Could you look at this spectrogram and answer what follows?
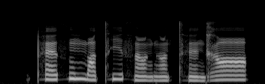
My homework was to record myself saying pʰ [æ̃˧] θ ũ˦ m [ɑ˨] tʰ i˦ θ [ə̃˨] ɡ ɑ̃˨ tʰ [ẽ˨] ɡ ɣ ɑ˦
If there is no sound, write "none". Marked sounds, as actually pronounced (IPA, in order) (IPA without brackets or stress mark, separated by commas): æ˧, ɑ˨, ɑ̃˨, ɛ̃˨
